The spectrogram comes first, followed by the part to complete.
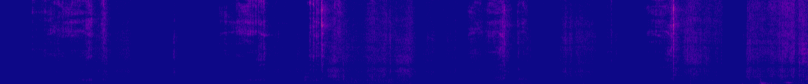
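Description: Faint, irregular snips of scissors cutting through a sheet of paper-backed iron-on fusible web, roughly one cut every second.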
